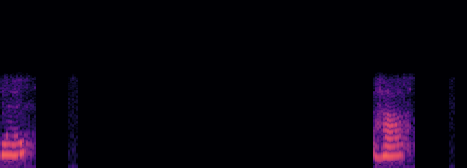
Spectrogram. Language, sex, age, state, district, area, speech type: Gujarati, female, 30-45, Gujarat, Kheda, urban, conversation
